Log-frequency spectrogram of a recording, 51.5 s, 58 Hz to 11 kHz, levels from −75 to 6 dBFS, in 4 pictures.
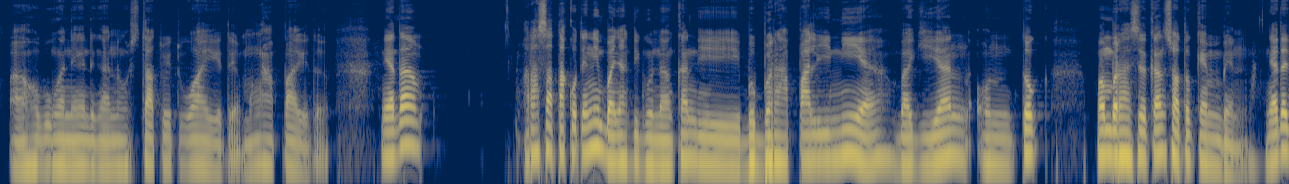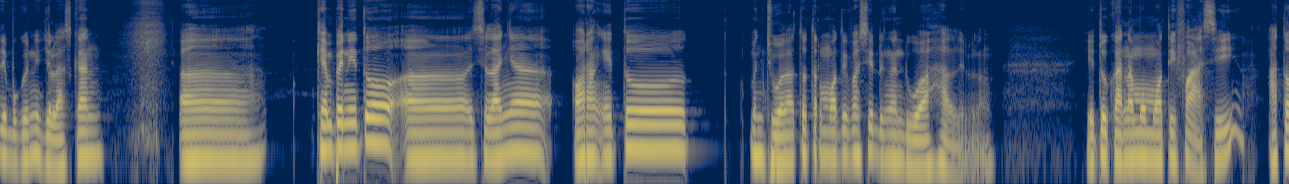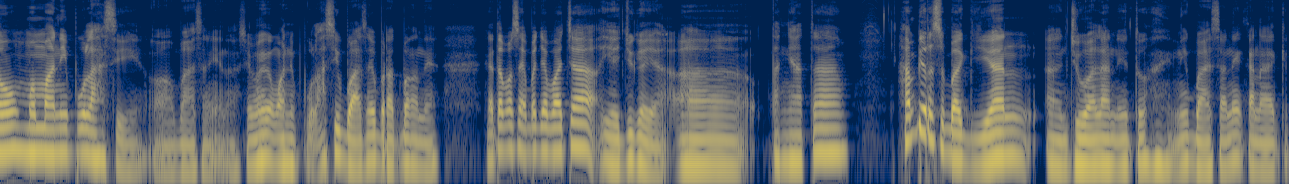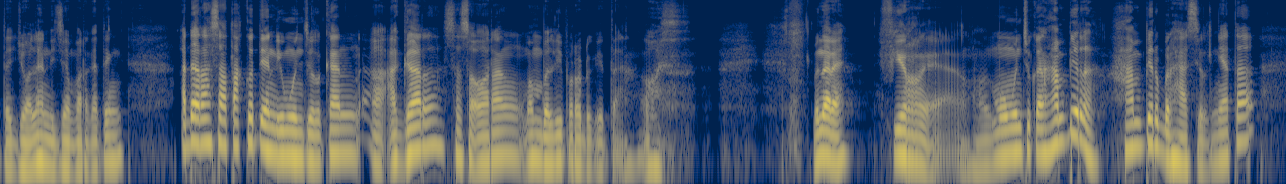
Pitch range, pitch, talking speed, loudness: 105-140 Hz, 120 Hz, 120 wpm, -16 LUFS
